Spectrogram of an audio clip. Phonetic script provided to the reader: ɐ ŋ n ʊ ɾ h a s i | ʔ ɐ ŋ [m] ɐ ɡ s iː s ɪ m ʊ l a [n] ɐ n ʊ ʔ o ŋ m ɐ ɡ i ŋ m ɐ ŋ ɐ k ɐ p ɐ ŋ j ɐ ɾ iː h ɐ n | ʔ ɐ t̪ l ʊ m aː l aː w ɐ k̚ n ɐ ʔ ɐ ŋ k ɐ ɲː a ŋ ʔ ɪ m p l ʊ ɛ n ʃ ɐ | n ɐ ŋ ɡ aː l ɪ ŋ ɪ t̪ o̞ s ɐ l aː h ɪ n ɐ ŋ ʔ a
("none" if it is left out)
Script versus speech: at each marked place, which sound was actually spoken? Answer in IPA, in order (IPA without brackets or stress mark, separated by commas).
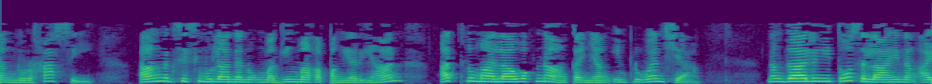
n, n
